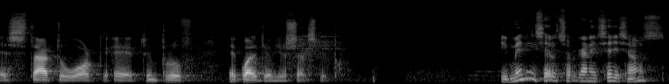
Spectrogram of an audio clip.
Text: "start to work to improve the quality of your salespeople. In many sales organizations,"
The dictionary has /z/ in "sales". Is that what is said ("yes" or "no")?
no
